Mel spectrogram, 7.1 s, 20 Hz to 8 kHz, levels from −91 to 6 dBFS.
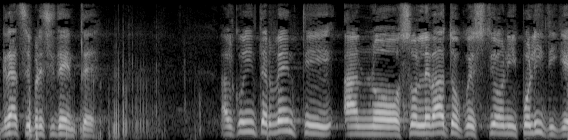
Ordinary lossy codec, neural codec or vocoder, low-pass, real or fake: none; none; 7.2 kHz; real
